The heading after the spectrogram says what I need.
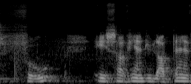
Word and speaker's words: Folx: Il s'écrit d'ailleurs Folx, F-O-L-X, ça se prononce faux, et ça vient du latin fauces, qui veut dire gorge.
